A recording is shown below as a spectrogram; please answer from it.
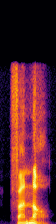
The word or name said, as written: fan2 nao3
